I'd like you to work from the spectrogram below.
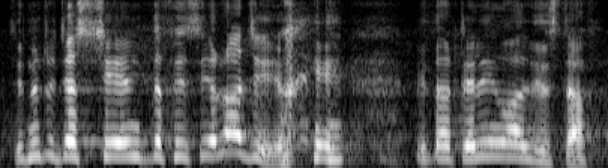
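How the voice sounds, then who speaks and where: A man giving a lively workshop talk to doctors, acting out quotes and laughing often. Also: very high-pitched, fairly quick, gravelly, slight background noise. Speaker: speaker at a medical congress workshop. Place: lecture hall. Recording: echoey hall with long reverb.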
